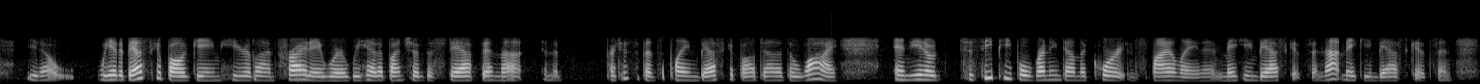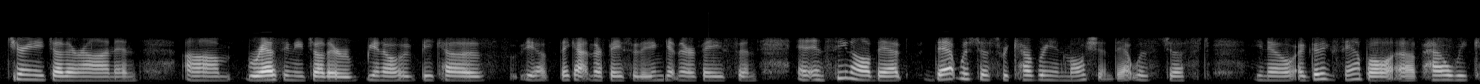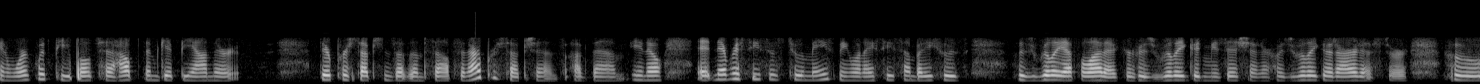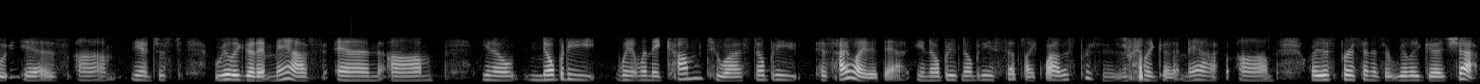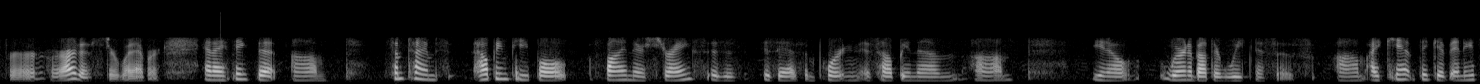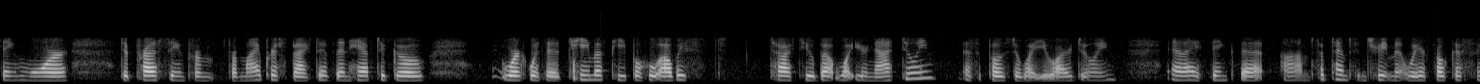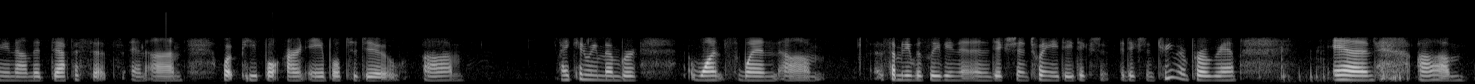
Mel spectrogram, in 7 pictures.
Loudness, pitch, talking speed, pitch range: -25 LUFS, 200 Hz, 175 wpm, 190-225 Hz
